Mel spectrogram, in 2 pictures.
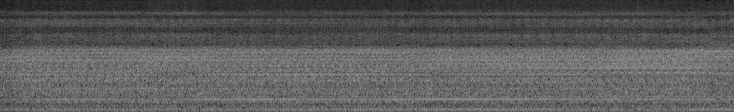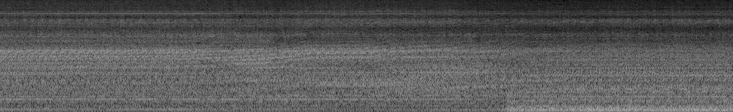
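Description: John Deere tractor's diesel engine running steadily, heard from inside the cab. About three-quarters of the way through, its low note gets suddenly stronger.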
